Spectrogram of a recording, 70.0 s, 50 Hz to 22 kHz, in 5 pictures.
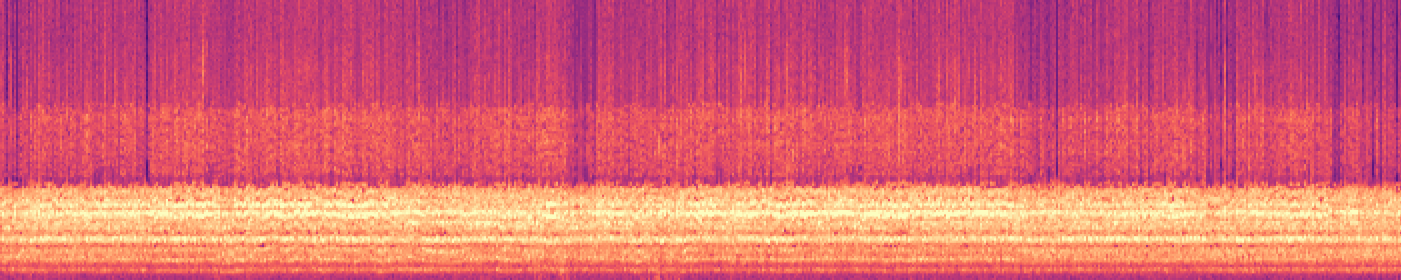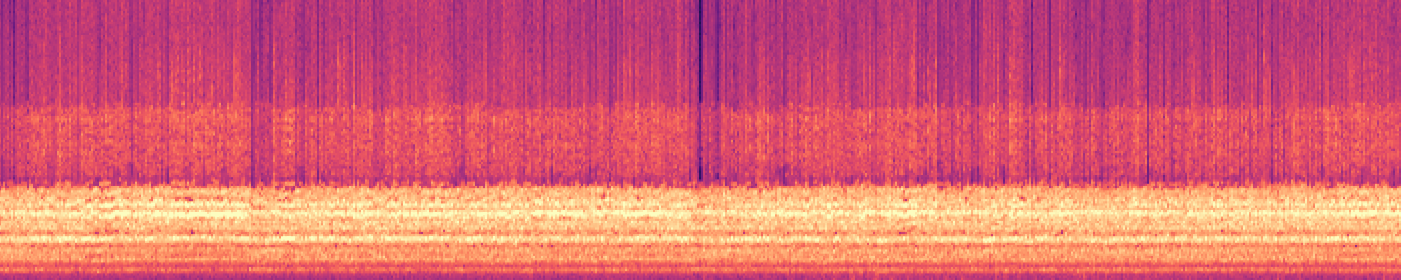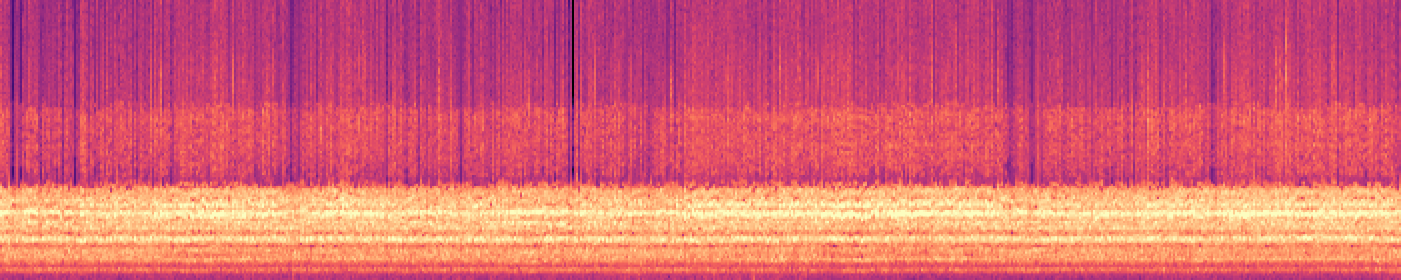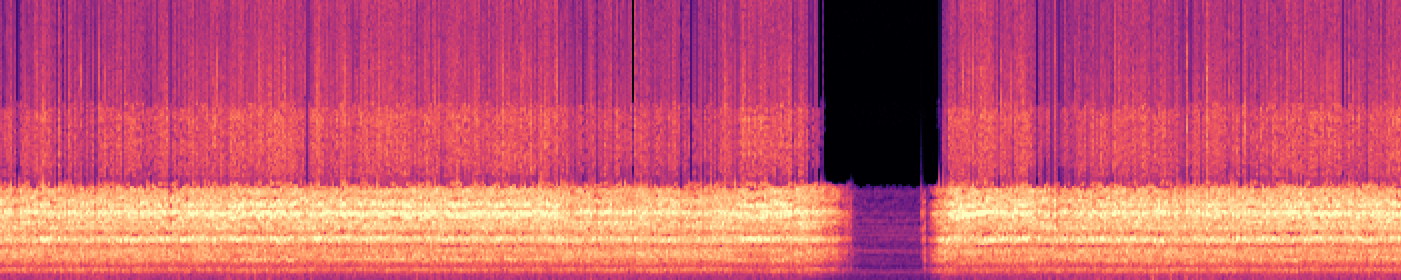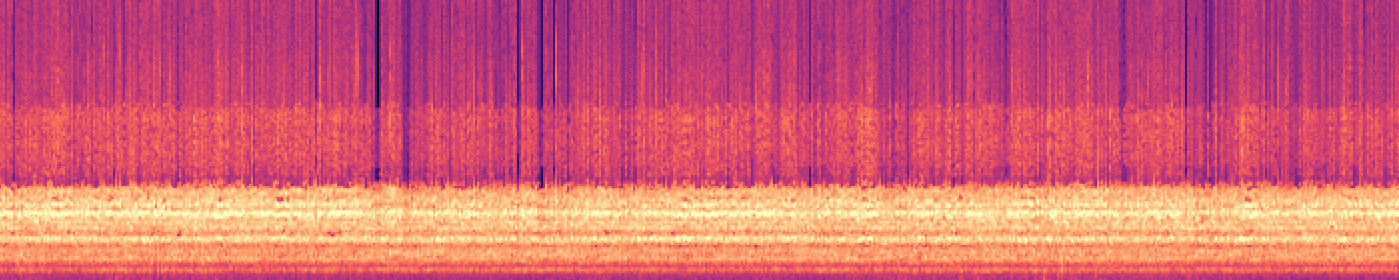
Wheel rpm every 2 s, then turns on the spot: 230, 230, 250, 240, 230, 230, 230, 230, 230, 230, 230, 230, 230, 230, 230, 230, 220, 230, 230, 230, 230, 230, 230, 230, 220, 70, 210, 230, 230, 240, 230, 230, 230, 230, 230.
none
